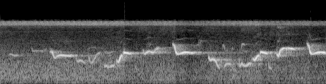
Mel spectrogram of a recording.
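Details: Straw-headed bulbul (cucak rowo) singing loud, rich warbled whistles in bubbling phrases that rise and fall, with a steady high insect-like hum running throughout.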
